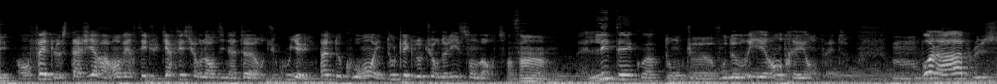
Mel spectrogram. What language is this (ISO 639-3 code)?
fra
